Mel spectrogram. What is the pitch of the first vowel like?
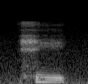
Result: low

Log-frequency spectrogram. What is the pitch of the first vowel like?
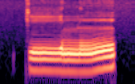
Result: low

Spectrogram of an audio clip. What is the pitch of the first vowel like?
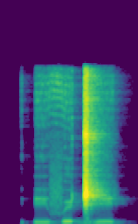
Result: low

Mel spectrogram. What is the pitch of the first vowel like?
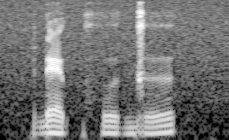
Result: low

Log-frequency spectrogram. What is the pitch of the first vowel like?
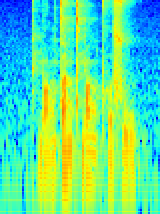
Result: rising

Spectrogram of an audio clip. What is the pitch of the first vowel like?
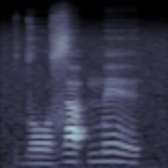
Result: low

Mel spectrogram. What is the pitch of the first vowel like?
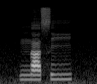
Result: high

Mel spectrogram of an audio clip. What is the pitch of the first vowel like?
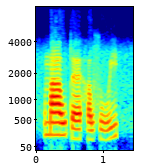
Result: high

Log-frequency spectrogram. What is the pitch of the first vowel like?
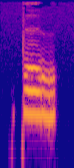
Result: low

